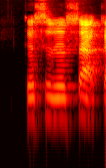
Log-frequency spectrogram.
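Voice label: "kesesakan", Malay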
